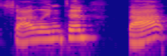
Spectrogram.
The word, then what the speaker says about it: Kylington: back K okay so it's spelled kylington it's said more like shington back he's a Swedish Hockey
